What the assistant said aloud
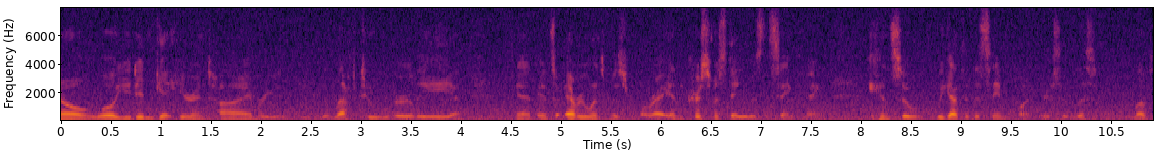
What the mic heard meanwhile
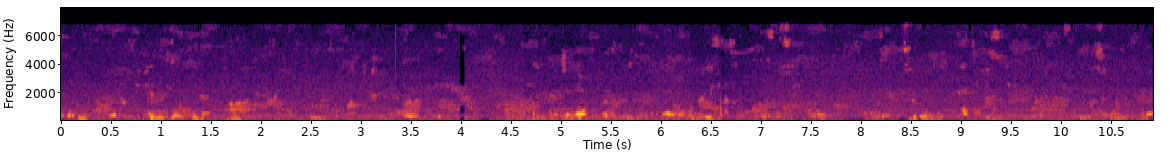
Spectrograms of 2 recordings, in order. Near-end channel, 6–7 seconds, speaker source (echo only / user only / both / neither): echo only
